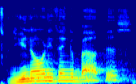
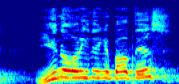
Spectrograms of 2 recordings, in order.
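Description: First: Higher but controlled repeat question; mock measured questioning. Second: Very high, loud retold interrogation; mock angry demand. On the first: Dad asks his lying son again, restrained interrogation. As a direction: ask it again, holding back the volume. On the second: Dad points at the mess, mock outraged demand. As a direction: confront the culprit, voice shooting up.

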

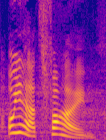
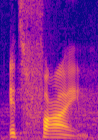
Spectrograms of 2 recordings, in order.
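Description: First: High, loud, breezy okay; easygoing reassurance. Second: Low, terse resignation; not really fine. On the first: Preacher showing how tone changes the message, breezy. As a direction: brush it off lightly and readily. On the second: Preacher showing how tone changes the message, not really fine. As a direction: say fine while meaning the opposite. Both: Shown as a demonstration. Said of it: "Very, very different messaging there".

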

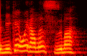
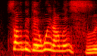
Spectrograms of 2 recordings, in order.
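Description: First: 重读“为”，语速加快; stress on 为. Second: 上帝 stressed high and loud; 重读上帝的帝字，声音高而响. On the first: (反问时强调“为”) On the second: (强调“上帝”) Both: Shown as a demonstration.

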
